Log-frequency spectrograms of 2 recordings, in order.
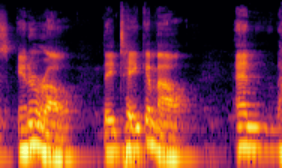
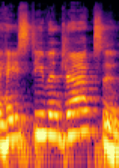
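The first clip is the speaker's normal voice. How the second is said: high-pitched courtside call; retold holler to a player; 8 semitones higher, 3 dB louder than usual. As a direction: call over to get a player's attention.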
